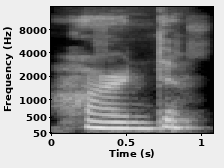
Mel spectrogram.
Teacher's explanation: дивтонг so Hard Як ви вже здогадалися R подовжує нашу а тому з'являється подовжений звук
